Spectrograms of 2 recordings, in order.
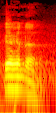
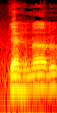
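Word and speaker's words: কেহনা (کہنا): কেহনার উচ্চারণ এটা না জানার কারণে গোফতান কাহনা কি হবে, এটা কাহনা না কেহনা,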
